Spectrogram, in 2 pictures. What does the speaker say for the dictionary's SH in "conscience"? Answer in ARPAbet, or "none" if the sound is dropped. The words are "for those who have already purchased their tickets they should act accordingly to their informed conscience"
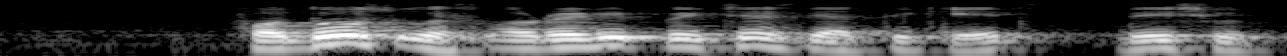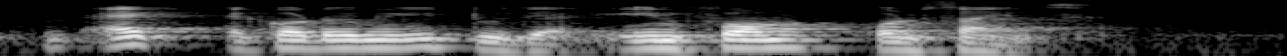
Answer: S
